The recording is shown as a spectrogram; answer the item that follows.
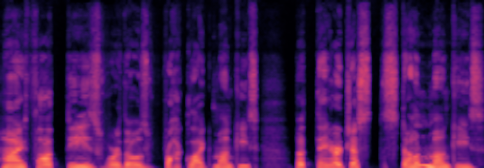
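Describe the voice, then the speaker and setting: A put-on character voice at a fairly high pitch swings very widely in pitch at a fairly slow pace. The recording is very clean, with a silent background. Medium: read story.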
